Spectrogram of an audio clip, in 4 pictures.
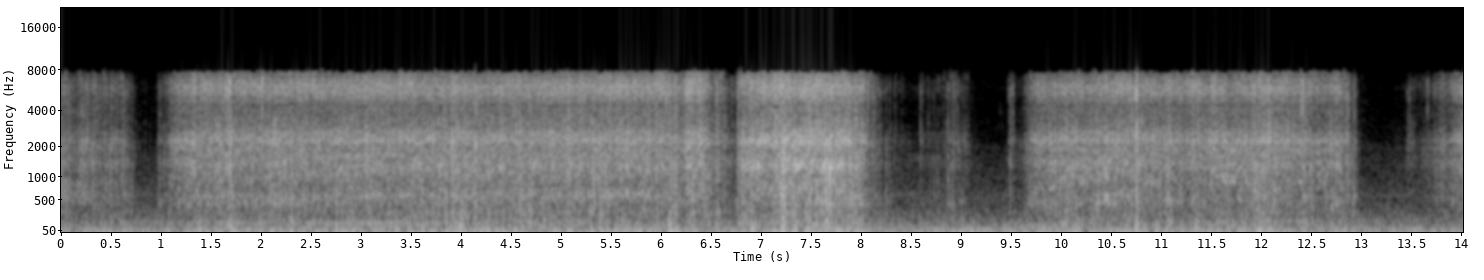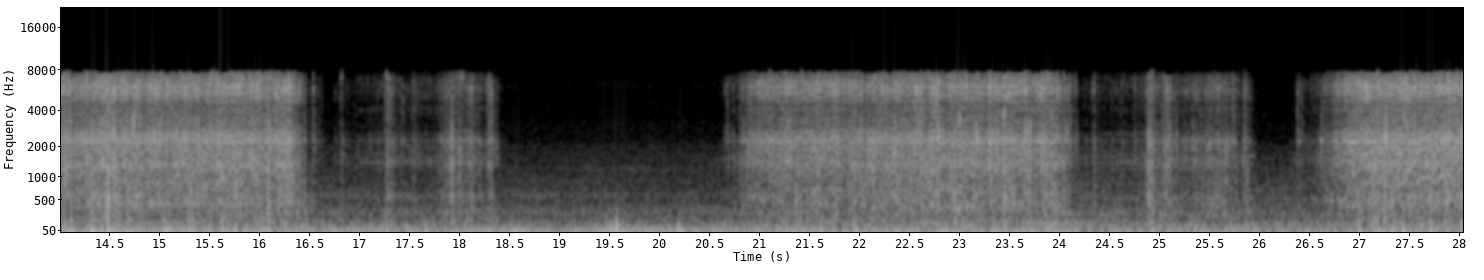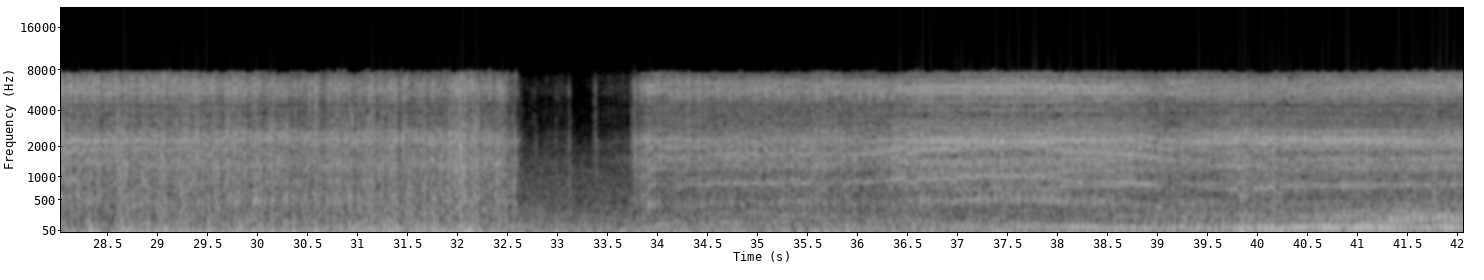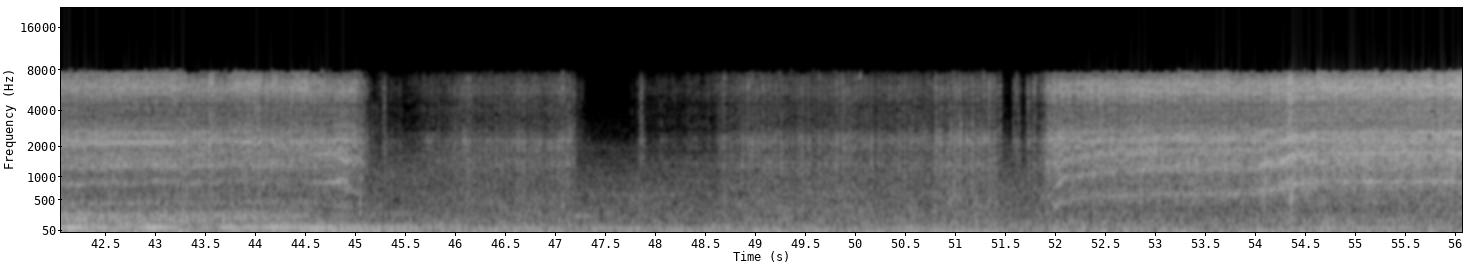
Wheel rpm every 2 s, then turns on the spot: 50, 130, 140, 120, 40, 110, 50, 90, 30, 10, 30, 90, 30, 60, 100, 80, 30, 100, 110, 110, 100, 110, 60, 10, 20, 30, 140, 210.
8-10 16-18 24-26 46-50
